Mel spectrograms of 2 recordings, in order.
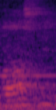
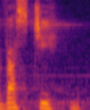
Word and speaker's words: Vasti: glória a Deus eh rainha vasti Tá ok né só pronúncia só para ajudar né a pronúncia Amém eh É vasti temos até uma irmã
